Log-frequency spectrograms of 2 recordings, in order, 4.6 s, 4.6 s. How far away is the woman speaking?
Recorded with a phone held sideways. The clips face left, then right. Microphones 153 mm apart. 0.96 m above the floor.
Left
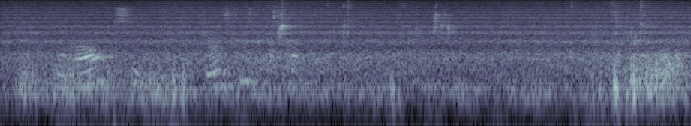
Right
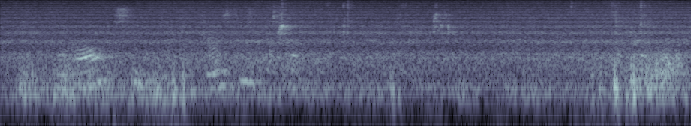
About 3 m.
